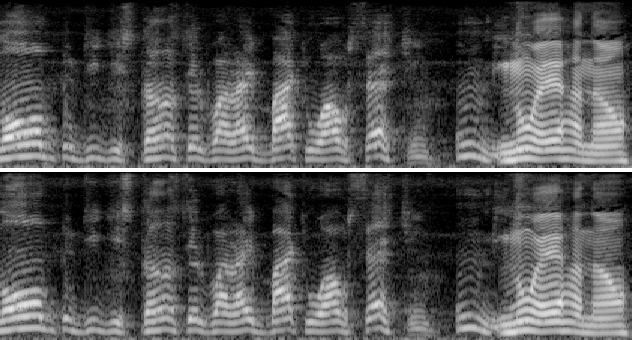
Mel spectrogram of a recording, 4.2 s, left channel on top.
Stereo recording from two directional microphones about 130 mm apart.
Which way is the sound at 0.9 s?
40° right (ahead or behind).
